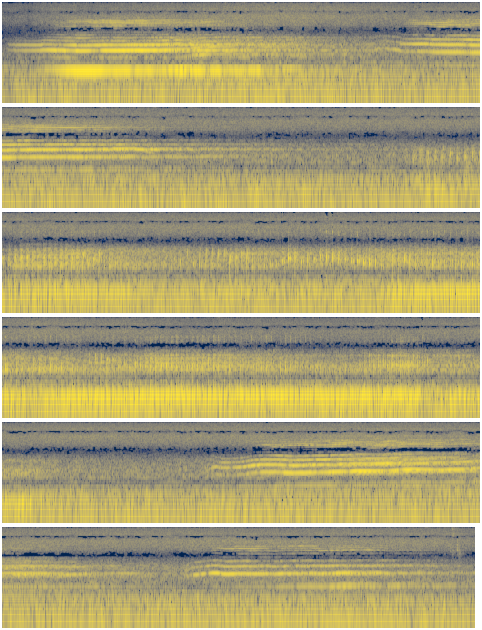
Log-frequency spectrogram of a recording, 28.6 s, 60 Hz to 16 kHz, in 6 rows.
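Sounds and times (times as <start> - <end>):
steady low underwater rumble: 0.0 - 20.1
long sweeping whale calls with harmonic overtones: 0.0 - 28.6.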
